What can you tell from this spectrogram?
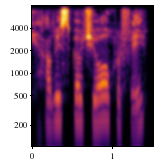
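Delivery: ordinary talk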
